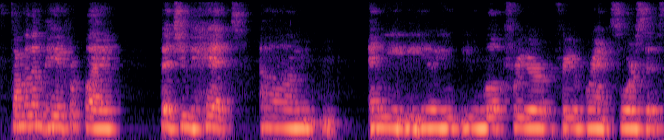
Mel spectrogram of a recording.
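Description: In an American accent, this somewhat breathy voice has a dark, mellow tone and a monotone, flat intonation. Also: woman, fairly low pitch for a woman, fairly slow pace. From Massachusetts, outside Boston. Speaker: nonprofit consultant. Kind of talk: podcast interview.

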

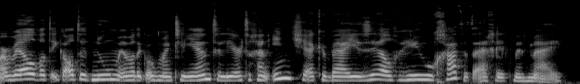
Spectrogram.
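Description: At a fairly quick pace and with hardly any pauses, a woman talks in a medium pitch with a dark, mellow tone and ordinary pitch variation. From Brabant, Netherlands. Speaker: food psychologist. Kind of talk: casual interview.

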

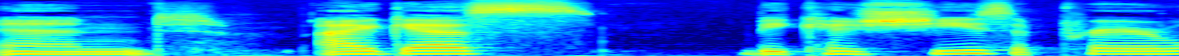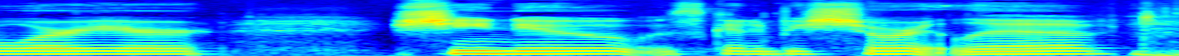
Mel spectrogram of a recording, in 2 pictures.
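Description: Over a silent background in a very clean recording, a woman with an American accent talks at a fairly slow pace in a medium-pitched, monotone, flat voice. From Texas, Dallas-Fort Worth area. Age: 40s. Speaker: graphic designer. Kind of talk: casual chat.

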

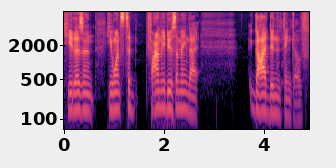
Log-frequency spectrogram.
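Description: At a moderate pace, a man speaks in a normal speaking voice. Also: fairly high pitch for a man, fairly even intonation. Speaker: podcast co-host. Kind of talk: casual chat.

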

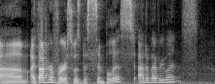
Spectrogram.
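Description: A woman speaks at a moderate pace with a Canadian accent. Her tone is bright and sharp, and her pitch swings very widely. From Canada. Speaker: drag queen podcast co-host. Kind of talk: casual chat.

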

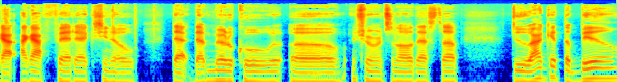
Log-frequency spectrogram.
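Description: Someone with a Texan accent speaks at a moderate pace on a very clean recording with a silent background. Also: man. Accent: Texan with Hawaiian roots. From Hawaii. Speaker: podcast guest and FedEx worker. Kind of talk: casual chat. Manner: casual, filler-heavy.

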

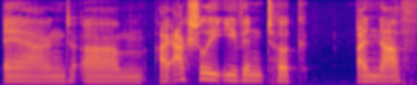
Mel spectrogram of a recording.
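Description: This man speaks in a flat, monotone way with an American accent. His voice is medium in pitch, with a bright, sharp tone. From Eastern Oregon, US. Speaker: leather designer and podcast co-host. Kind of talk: casual chat.

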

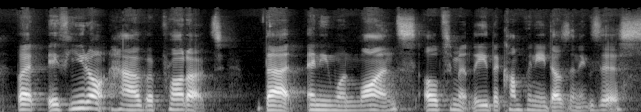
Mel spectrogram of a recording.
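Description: A woman speaks in an unremarkable speaking voice, pitched fairly low. Her intonation stays fairly even at a moderate pace. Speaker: podcast host. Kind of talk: interview conversation.

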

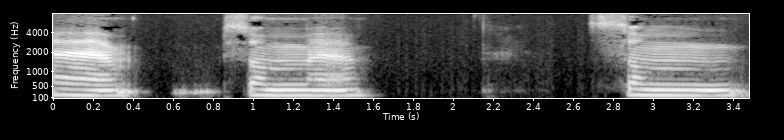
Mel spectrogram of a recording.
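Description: A woman's voice at medium pitch. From western Sweden, Lysekil. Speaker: theatre dramaturg. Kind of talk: interview conversation.

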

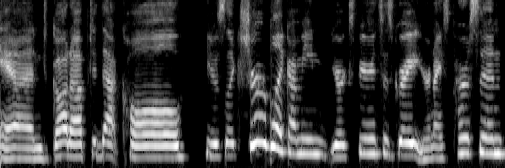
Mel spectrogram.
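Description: A woman with a Canadian accent and a plain, everyday voice speaks at a moderate pace with hardly any pauses, fairly high pitch and ordinary pitch variation against a quiet background. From Canada. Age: 20s. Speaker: sports journalist. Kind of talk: casual interview.

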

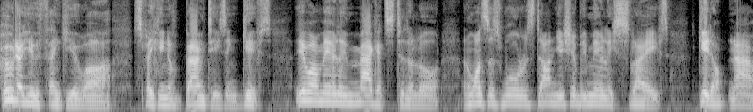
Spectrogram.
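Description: Put-on character voice from a man, medium in pitch and moderate in pace. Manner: snarling contempt.

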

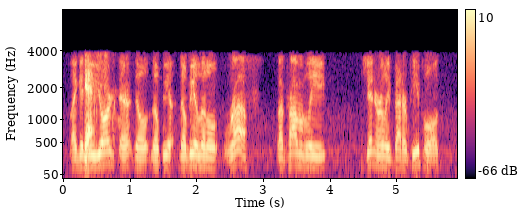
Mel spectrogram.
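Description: A man with an American accent talks at a fairly quick pace in a fairly high pitch, leaving long, frequent pauses. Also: fairly even intonation. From Texas. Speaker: tech company founder. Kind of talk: casual chat. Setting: in a car. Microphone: poor audio quality.

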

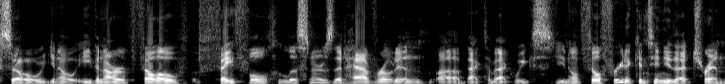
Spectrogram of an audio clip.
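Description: A man with an ordinary speaking voice, fairly low pitch and an American accent at a moderate pace, in a very clean recording with a silent background. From Texas Panhandle. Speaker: podcast host, paramedic. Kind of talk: casual chat.

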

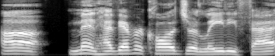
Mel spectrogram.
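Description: The voice moves at a moderate pace on a very clean recording with a silent background. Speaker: podcast co-host. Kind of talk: casual comedy podcast chat. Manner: loud, close to the mic.

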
